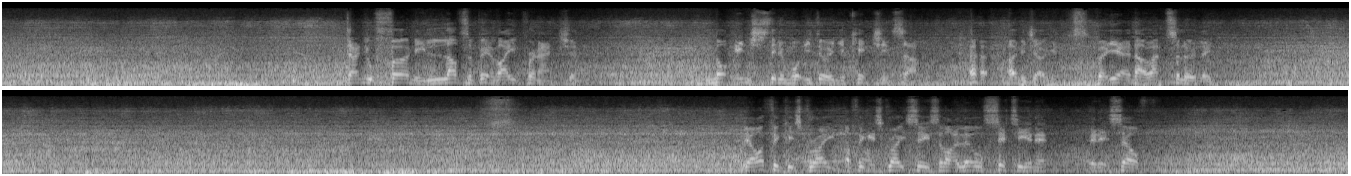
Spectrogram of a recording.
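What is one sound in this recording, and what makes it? A jet airliner's engines whine and rumble steadily as the plane taxis nearby.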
